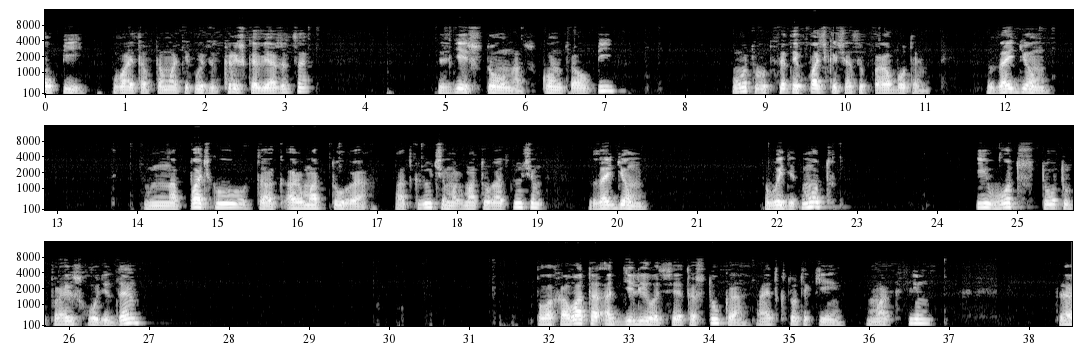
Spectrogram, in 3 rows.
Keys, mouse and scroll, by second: 6.3 ctrl+p, 8.9-9.6 middle drag, 10.1 shift+middle click, 12.5 click, 16.6 click, 17.6 click, 21.9-22.9 drag, 23.9 middle click, 25.2 shift+middle click, 26.8-29.8 middle drag, 30.7 shift+middle click, 34.5-37.2 middle drag.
